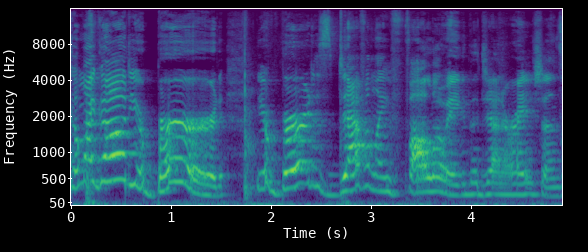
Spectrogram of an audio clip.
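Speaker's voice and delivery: loud, high, excited exclaiming. Retold or imitated. Telling her mom about the bird, loud and excited. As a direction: blurt it out to her mom, overexcited. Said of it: "I'm like".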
